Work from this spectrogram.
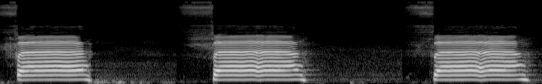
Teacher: اس لفظ کو زیادہ نہیں کھینچیں گے، ایک الف کے بقدر کھینچیں گے · یہ اوپر کے جو دانت ہیں وہ نچلے ہونٹوں پر لگائیں گے تو یہ لفظ نکل آئے گا ف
